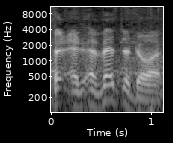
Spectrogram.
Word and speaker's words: Aventador: It's the Adventador. Say it one more time for the studio audience. Aventador.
